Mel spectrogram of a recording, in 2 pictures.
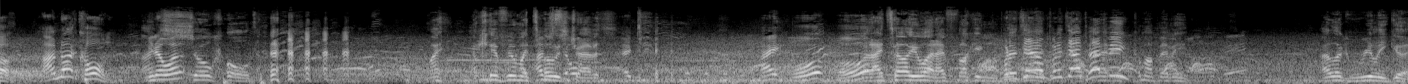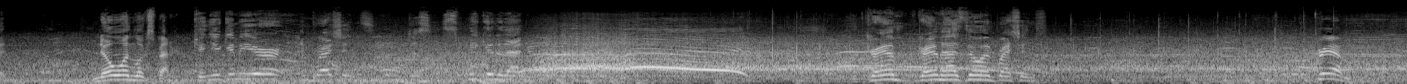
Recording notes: Part 1 is the pregame introductions, some sound from at the game and shortly after.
